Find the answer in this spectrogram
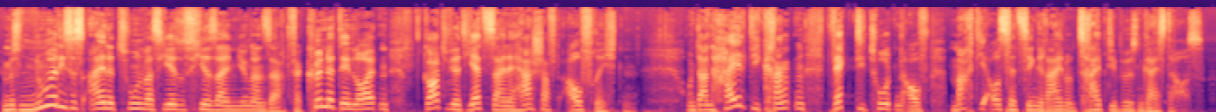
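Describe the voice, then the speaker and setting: Earnest preacher, dry sound. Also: male voice, fairly high pitch, lively intonation, normal speed, a little mellow, dry recording. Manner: earnest, rhetorical questions to the congregation. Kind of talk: sermon.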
